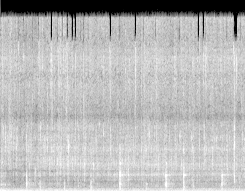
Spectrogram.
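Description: Onions sizzle and fry in a pan on a home stove, a steady crackling hiss with occasional sharp pops and scraping stirs spaced through, fairly quiet and close, no voices.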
